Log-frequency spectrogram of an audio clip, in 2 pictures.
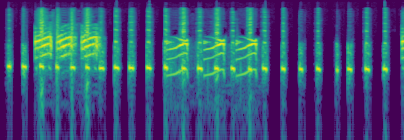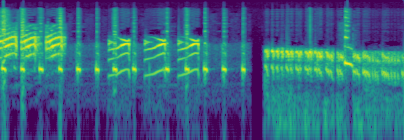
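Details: Red-eyed sintar (lantung) lure call used for bird trapping at night: rapid, evenly spaced mid-pitched ticks throughout, with bursts of higher rising, slurred notes mixed in; a harsher, noisier burst near the end.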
